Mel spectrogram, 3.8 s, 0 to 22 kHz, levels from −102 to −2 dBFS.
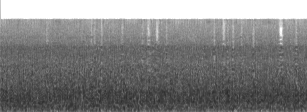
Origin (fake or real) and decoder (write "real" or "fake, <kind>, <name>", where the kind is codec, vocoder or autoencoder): fake, vocoder, Vocos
